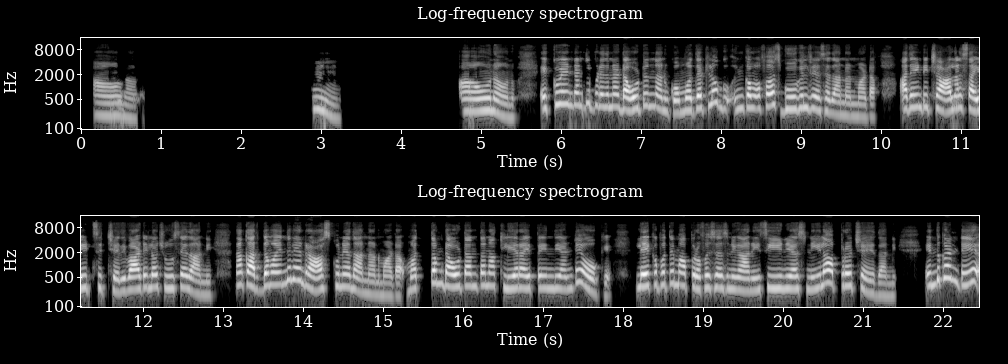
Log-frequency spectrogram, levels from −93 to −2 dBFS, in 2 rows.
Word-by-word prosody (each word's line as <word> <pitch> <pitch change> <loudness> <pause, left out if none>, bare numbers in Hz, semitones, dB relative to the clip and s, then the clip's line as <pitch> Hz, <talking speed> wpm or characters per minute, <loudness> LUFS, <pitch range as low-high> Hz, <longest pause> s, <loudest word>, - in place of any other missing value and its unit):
అవునవును. 200 -5 -8 2.1
హ్మ్. 255 -9 -6 1.7
అవునవును. 255 -7 0 0.4
ఎక్కువేంటంటే, 370 +3 -2
ఇప్పుడేదెనా 335 -2 -2
డౌటుందనుకో. 285 -3 +2
మొదట్లో 305 +9 +2
గు - - -7
ఇంక 310 +1 +1
మ - - +1
ఫస్ట్ 345 -6 +4
గూగుల్ 295 +2 0
చేసేదాన్ననమాట. 210 -9 -4 0.4
అదేంటి! 325 +2 0
చాలా 270 +1 +5
సైట్సిచ్చేది. 270 -3 -1
వాటిలో 280 +3 +4
చూసేదాన్ని. 260 -9 -2 0.3
నాకర్థమైంది 335 +4 +4
నేను 415 -7 -1
రాసుకునేదాన్ననమాట. 235 - -1 0.2
మొత్తం 270 +8 0
డౌటంతా 305 +1 +3
నాకు 310 - -4
క్లియరయిపోయింది 275 0 -1
అంటే, 275 +9 -5 0.2
ఓకే. - - -10 0.4
లేకపోతే 335 +3 +4
మా - - +6
ప్రొఫెసర్స్‌ని 275 -1 0
గాని, 235 +1 -1
సీనియర్స్‌ని, 270 -1 -2
ఇలా 365 - +5
అప్రోచ్ 315 -3 -1
అయ్యేదాన్ని. 180 -4 -9 0.4
ఎందుకంటే, 405 -4 0
275 Hz, 95 wpm, -21 LUFS, 250-315 Hz, 2.1 s, మా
